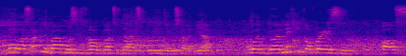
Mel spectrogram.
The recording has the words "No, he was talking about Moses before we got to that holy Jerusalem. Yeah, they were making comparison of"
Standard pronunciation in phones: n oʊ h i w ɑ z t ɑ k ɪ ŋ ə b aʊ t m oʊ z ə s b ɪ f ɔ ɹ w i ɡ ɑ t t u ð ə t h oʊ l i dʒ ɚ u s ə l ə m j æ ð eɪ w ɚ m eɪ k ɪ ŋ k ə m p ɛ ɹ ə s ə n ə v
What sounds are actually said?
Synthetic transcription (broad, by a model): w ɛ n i w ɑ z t ɑ k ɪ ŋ ə b aʊ t m oʊ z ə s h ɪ w i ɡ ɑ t t u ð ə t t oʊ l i dʒ ɚ u s ə l ə m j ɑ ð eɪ w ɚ m eɪ k ɪ ŋ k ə p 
